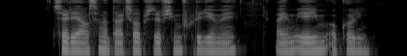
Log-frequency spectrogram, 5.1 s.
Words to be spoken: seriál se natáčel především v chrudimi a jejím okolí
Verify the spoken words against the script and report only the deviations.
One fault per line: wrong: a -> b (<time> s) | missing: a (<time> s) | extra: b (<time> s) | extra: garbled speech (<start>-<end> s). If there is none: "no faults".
no faults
